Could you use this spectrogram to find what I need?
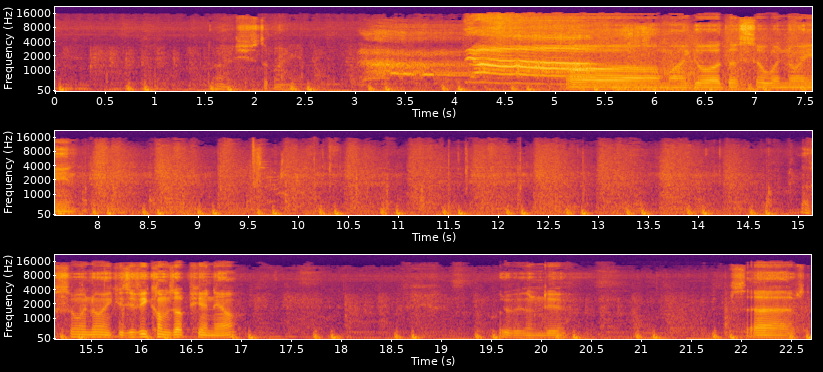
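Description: Quick footsteps thud on wooden boards.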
